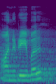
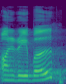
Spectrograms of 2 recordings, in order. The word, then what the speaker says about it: honorable: Bose is blank honorable man. So students, here you have to write N because in the word honorable, H is silent.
